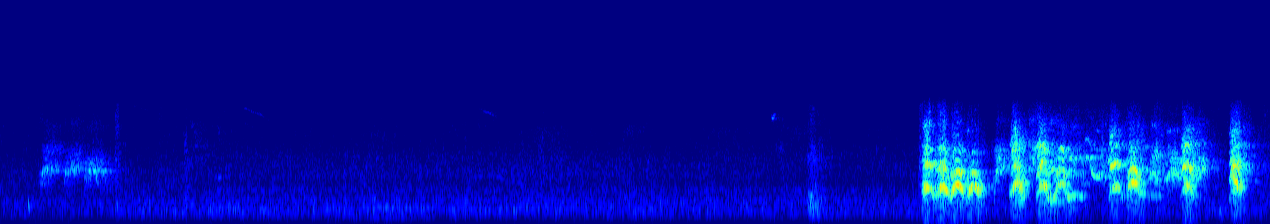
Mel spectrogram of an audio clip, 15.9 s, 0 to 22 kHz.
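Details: Dogs barking at a residential property in Seminole, Florida, on 27 January 2015; one short harmonic burst near the start, a long quiet stretch, then a loud, rapid run of overlapping barks over the final four seconds.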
